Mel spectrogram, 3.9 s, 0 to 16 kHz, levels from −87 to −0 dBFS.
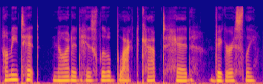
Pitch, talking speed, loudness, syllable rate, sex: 175 Hz, 135 wpm, -19 LUFS, 4.6 syllables/s, female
